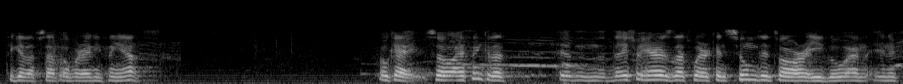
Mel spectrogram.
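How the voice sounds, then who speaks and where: Man from Egypt, Islamic lecture, high voice, halting, repeats words, dull lo-fi recording.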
